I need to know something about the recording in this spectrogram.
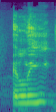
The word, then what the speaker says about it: Elyte: Elite spelled like this, E-L-Y-T-E, because originally Eli Callaway set up Callaway.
